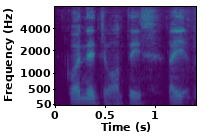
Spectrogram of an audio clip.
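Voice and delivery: ordinary talk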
